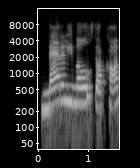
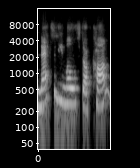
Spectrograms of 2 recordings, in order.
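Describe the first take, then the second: First: It is said in an American accent. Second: It is said in a South African accent.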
